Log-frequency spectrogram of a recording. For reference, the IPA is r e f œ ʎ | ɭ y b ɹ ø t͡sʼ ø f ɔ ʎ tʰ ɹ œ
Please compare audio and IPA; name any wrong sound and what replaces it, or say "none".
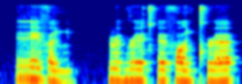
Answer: none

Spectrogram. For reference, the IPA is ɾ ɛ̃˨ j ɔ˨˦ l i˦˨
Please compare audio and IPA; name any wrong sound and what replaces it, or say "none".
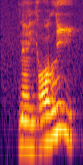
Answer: none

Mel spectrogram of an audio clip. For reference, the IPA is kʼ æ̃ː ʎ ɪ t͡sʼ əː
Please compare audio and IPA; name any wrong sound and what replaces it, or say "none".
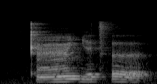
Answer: none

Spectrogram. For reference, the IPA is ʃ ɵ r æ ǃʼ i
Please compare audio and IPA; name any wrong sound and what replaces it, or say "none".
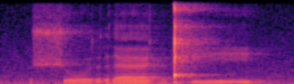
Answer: ɵ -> o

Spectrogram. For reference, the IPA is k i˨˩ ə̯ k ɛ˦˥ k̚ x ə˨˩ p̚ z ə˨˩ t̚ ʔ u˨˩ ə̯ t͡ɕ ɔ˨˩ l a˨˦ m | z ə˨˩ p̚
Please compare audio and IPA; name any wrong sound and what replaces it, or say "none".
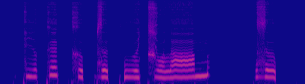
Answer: none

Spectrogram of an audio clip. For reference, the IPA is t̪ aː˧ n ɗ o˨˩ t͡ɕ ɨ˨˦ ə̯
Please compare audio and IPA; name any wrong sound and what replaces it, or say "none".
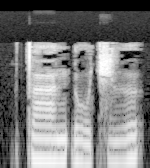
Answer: none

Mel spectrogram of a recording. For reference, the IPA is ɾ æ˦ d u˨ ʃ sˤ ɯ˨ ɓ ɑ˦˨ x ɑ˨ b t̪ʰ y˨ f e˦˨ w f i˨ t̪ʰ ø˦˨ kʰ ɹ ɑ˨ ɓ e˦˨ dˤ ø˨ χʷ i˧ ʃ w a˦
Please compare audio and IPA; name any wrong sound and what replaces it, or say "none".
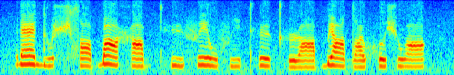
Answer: a˦ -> ɑ˦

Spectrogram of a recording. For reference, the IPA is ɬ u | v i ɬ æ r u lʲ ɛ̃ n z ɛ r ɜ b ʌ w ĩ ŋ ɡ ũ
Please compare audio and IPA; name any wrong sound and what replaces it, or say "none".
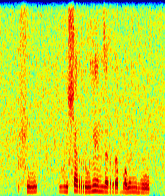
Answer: none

